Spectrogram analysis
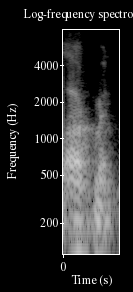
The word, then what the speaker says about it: Ochman: say i want to reach someone like ackman am i pronouncing your name right yes you are okay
